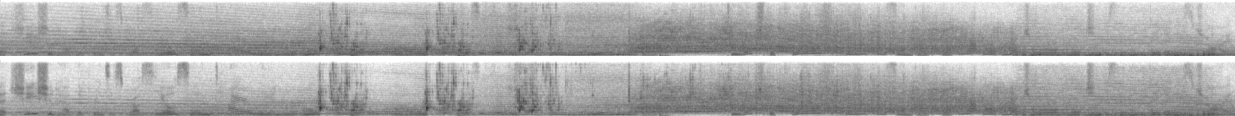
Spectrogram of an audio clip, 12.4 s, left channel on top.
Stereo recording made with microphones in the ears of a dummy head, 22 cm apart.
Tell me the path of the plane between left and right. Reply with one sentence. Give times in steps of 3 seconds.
In this clip you hear the plane on the left from 0 s, in the centre from 6 s and on the right from 9 s.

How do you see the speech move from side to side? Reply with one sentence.
You can hear the speech move from right to left and back again.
